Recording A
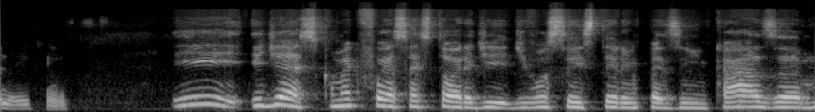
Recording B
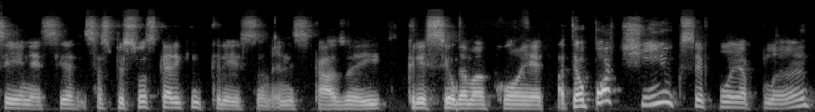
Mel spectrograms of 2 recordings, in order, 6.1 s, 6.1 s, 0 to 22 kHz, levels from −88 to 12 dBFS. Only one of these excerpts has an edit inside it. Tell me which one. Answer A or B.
B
